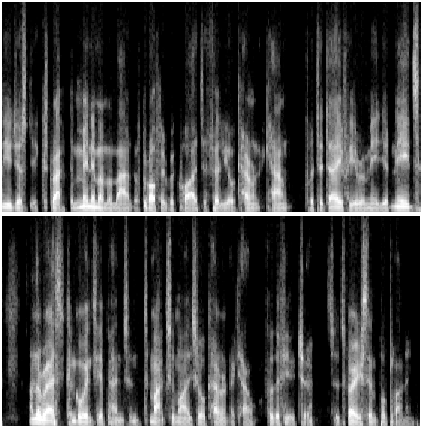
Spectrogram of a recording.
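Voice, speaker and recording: Deep-voiced man presenting on a video call. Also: no echo. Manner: measured, explanatory, businesslike. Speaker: financial adviser.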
